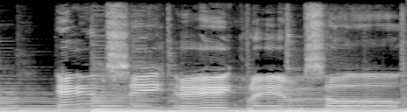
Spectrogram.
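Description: A man singing over a strummed acoustic guitar, holding long notes that waver in pitch from about half a second in.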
